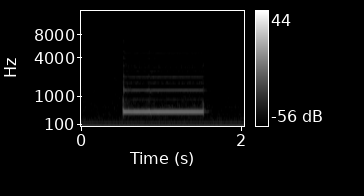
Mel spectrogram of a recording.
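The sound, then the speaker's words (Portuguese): A single steady telephone line tone from an outgoing call on a mobile phone: one flat, mid-pitched beep lasting about a second, with a faint low hum underneath and silence on either side. “Vamos ver se, se o Duarte atende. Se o Damas atende. Vou fazer o mesmo, né? Vou ligar por todo o lado.”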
